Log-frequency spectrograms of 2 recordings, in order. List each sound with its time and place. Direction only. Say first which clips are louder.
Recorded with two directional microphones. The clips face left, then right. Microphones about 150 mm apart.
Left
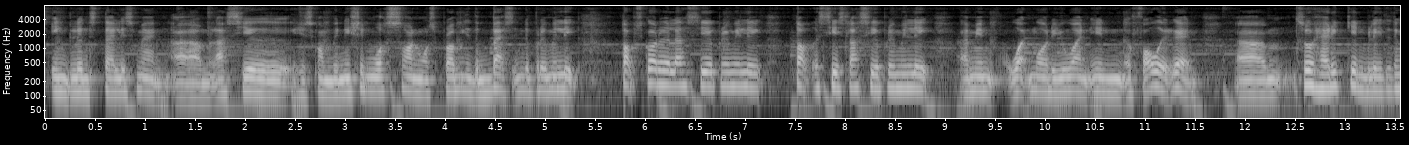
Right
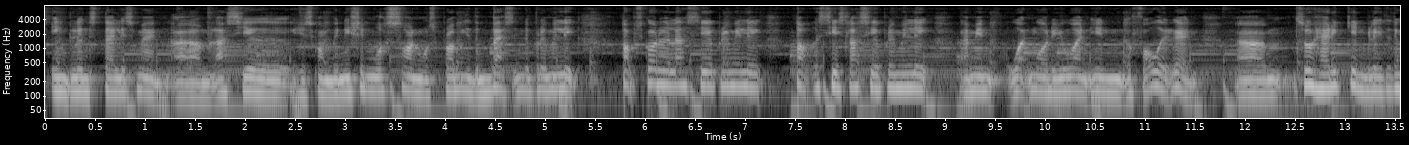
0.0 s speech: left 7 dB; 15° left (ahead or behind)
